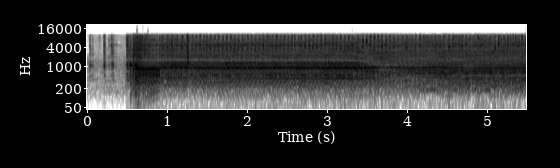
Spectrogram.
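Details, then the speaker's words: Stihl leaf blower (BG-series type engine), warm start: catches on first pull and settles into a steady, high buzzing run with no sputter; normal warm start. "this one has uh run and show so this is a warm start see how it"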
